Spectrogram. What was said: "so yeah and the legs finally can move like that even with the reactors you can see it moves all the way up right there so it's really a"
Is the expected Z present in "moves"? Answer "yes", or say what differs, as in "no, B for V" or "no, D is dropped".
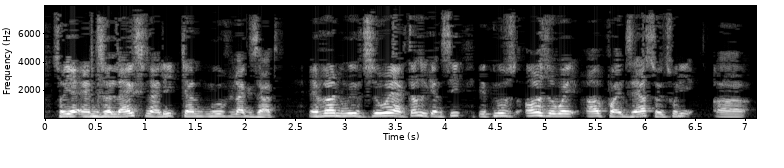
yes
